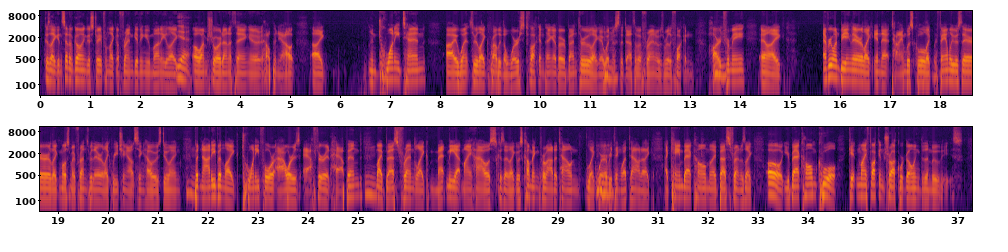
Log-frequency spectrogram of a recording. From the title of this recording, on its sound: Live at Jo's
